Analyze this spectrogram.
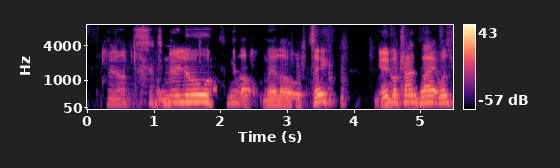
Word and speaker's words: Merlot: It's Merlot.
